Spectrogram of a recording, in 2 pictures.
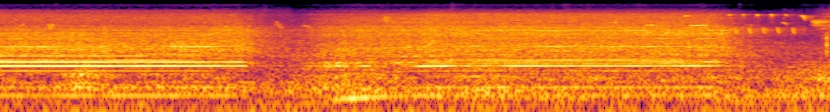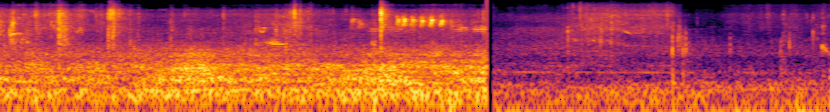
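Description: An engine runs with a steady hum for the first several seconds. It gives way to rustling and a scattered series of sharp clicks, and the sound drops off abruptly near the end.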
